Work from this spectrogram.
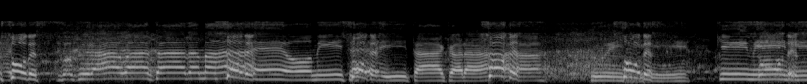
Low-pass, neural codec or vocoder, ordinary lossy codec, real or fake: none; codec, 16 kHz, 8 kbps, FunCodec, trained on Chinese and English, 25 frames a second; none; fake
